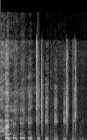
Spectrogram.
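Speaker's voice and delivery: giddy high-pitched laugh; high giggle. Real, not acted. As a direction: burst into a squeaky giggle. Laughs after flirting joke.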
